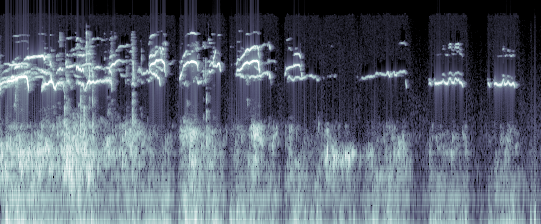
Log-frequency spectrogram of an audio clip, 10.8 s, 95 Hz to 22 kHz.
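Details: Wild bald eagles feeding eaglets with freshly brought fish at a Dade County nest on 22 April 2023. A burst of dense, overlapping high twittering chirps that thins into a few sparse, shorter whistled notes.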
